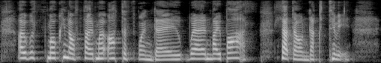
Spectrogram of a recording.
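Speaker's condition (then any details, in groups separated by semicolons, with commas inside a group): Deafness; born in Texas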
